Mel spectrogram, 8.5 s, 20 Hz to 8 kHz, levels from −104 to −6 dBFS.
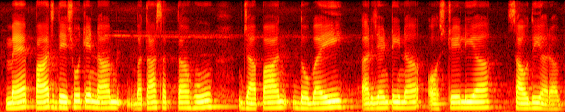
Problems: constant background noise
